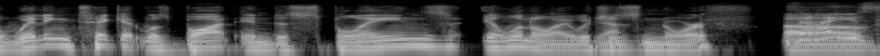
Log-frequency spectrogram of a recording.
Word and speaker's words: Des Plaines: So Des Plaines, Illinois. Yeah. The winning ticket was bought in Des Plaines, Illinois, which is north Is that how you of say it? Yes. Des Plaines.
